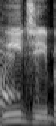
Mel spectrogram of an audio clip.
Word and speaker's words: Ouija: Ouija, but I think it's supposed to be we and ya or ja. So it is pronounced, if you're pronouncing correctly, Ouija, you know, on a Ouija board.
